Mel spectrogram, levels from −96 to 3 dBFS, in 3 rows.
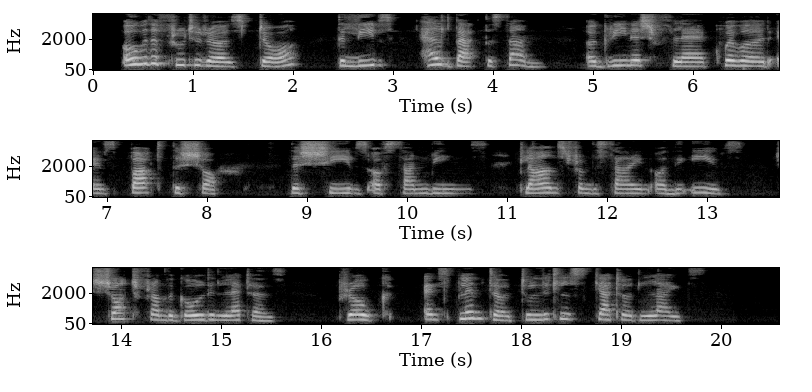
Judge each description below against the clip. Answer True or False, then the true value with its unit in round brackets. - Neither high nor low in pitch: False (245 Hz)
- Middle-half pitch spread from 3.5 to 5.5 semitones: False (2.7 semitones)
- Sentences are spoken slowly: True (120 wpm)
